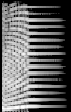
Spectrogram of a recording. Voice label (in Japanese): 呪文を唱える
